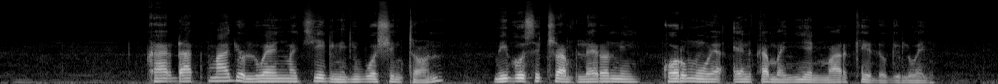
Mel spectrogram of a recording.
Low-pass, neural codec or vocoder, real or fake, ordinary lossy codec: none; codec, 44.1 kHz, 2.6 kbps, SNAC; fake; none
